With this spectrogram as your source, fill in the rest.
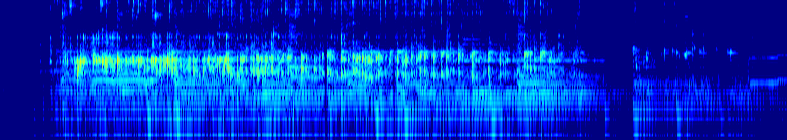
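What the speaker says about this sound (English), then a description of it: "Pour tea into this teacup, the teapot." Tea streams steadily from a small teapot into a teacup for about five seconds, a bright continuous trickling pour, then a brief second splash after a pause; Yunnan wild black tea is being served.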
